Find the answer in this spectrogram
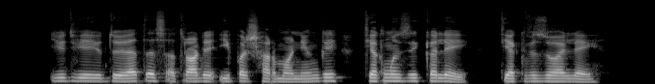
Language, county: Lithuanian, Vilnius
